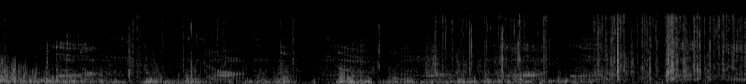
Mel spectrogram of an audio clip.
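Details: Fallow deer in Knole Park giving short, hoarse barks, repeated at intervals through rustling and wind-like noise.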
